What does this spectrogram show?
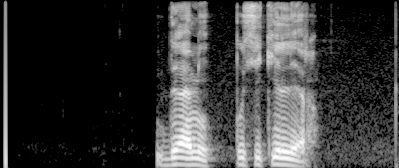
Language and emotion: Russian, neutral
